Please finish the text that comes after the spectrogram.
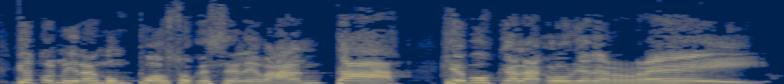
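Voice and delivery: high, loud proclamation with stretched phrase endings; full-force preaching. Real, not acted. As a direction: build to a shouted hallelujah and stay up there.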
